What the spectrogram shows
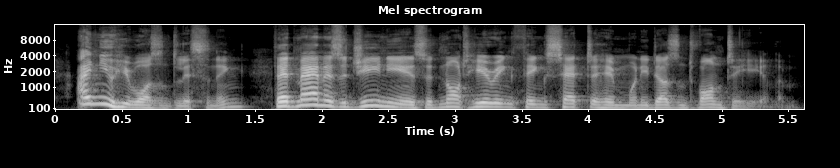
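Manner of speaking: ordinary talk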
